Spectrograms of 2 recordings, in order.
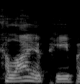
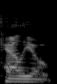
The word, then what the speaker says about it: calliope: The Greek muse by the same name is produced calliope, but the instrument was usually pronounced calliope by the people who played it. A 19th century magazine attempted to settle dispute by publishing this rhyme. Proud folk stare after me, call me Calliope. Tooting joy, tooting hope, I am the Calliope.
